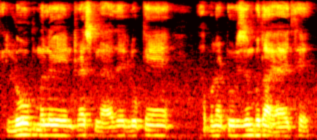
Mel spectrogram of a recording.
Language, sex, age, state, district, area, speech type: Dogri, male, 60+, Jammu and Kashmir, Reasi, urban, spontaneous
